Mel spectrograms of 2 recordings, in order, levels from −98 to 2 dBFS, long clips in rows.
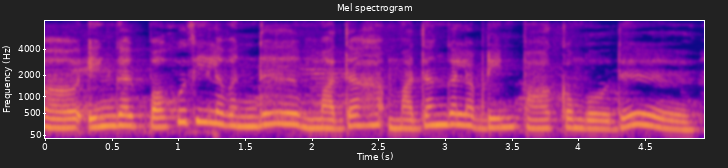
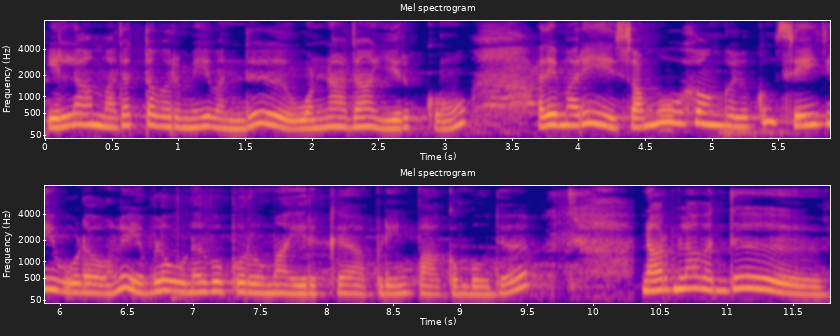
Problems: background sounds at intervals, background conversations at intervals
